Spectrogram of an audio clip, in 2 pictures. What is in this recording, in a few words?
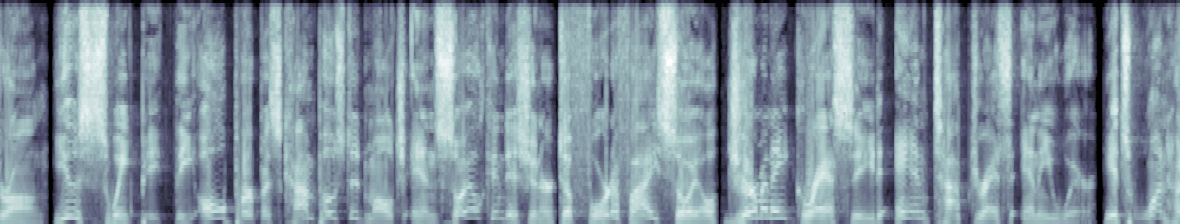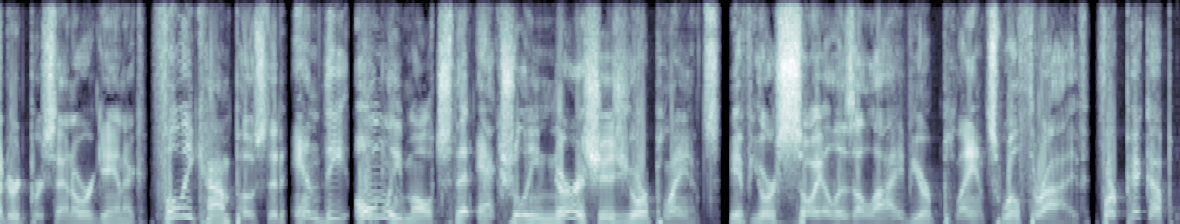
Family Male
